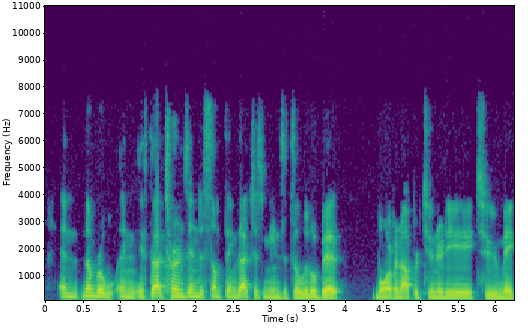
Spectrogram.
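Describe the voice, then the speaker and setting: Speaking at a moderate pace, a man has an unremarkable speaking voice with a fairly low pitch. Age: 40s. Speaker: yoga program founder. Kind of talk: casual interview.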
